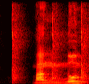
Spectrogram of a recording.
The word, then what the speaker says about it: 막론: 기역 뒤에 리을이 제가 뭐라고 했어요? 니은으로 먼저 발음이 되고 이렇게 발음이 되고 그다음에 이 니은 때문에 기역이 다시 뭐로 발음되는 거예요? 이응으로 발음이 되는 겁니다. 그래서 최종적으로 막론 이렇게 되는 거죠.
